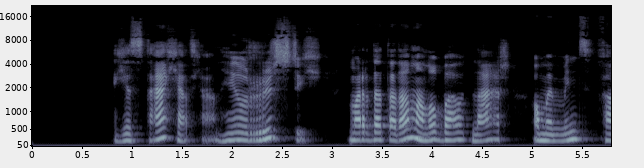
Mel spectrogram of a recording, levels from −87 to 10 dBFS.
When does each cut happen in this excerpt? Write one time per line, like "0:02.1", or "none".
0:03.0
